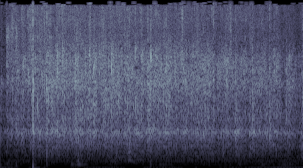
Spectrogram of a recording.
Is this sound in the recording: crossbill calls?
no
